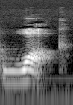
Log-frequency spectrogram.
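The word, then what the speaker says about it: wok: into cabinets, and then he got out and walked wobbly until he fell over, which he thinks is the funniest thing in the world. So here's a picture. He's in a walk, which is spelled W-O-K, walk.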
